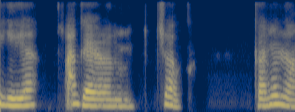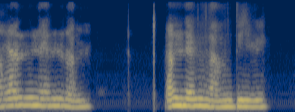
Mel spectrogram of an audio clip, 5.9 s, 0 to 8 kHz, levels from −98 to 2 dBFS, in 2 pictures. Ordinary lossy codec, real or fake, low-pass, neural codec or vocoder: none; fake; 7.2 kHz; codec, 16 kHz, 1 kbps, FreqCodec, smaller model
